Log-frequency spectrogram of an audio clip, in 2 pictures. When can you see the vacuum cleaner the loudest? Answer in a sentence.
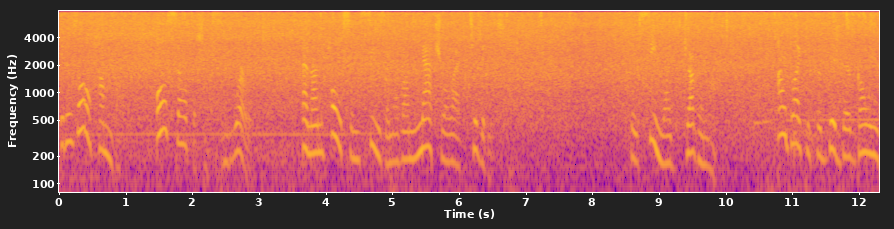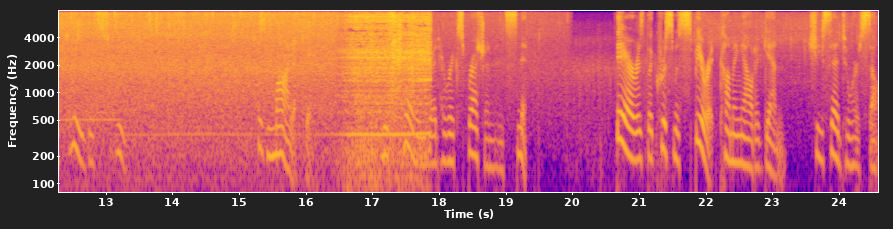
The loudest moment of the vacuum cleaner is at 17 seconds.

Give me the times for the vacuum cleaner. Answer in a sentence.
You can hear the vacuum cleaner from 0.0 to 5.0 s and from 10.4 to 17.9 s.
